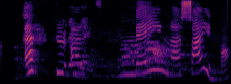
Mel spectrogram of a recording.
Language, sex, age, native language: Icelandic, female, 9, Icelandic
